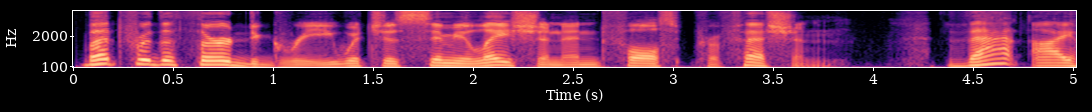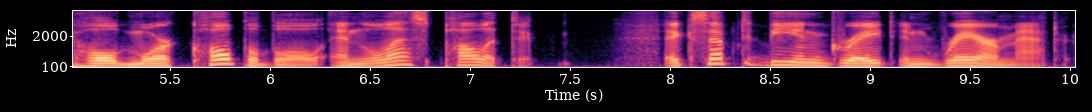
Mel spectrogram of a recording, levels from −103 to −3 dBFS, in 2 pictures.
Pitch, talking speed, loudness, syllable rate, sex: 140 Hz, 160 wpm, -18 LUFS, 4.6 syllables/s, male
